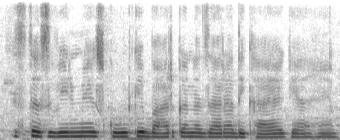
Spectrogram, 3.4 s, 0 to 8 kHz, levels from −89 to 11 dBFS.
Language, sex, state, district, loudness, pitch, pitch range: Hindi, female, Uttar Pradesh, Lalitpur, -17 LUFS, 215 Hz, 200-235 Hz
